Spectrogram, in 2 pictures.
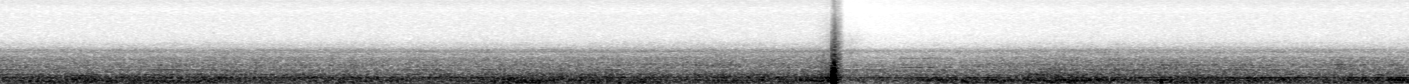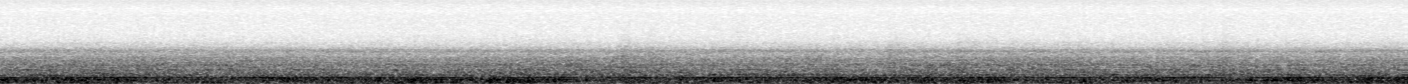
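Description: Olive mill's large grinding wheels turning, crushing olives into a thick paste: steady machine noise with a constant hum. A single sharp click about eight seconds in.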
